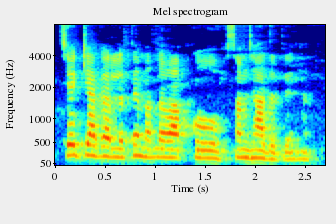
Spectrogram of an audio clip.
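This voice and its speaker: A man's voice: high-pitched, moderate pace. Male teacher, repetitive classroom explaining, faint background noise. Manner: repetitive, asks and answers own questions. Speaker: English teacher. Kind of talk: classroom lesson explaining grammar.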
